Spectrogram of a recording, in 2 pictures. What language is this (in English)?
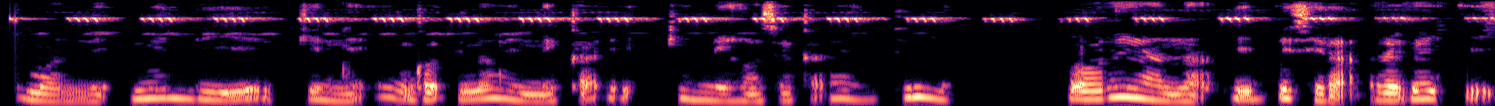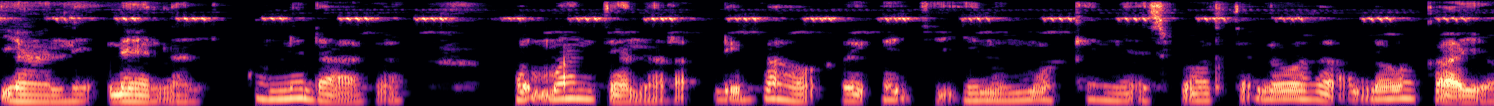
Sidamo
